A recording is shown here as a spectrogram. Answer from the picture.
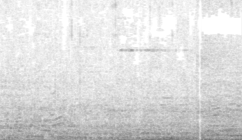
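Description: Busy outdoor ambience: indistinct voices of passers-by over a steady low hum.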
